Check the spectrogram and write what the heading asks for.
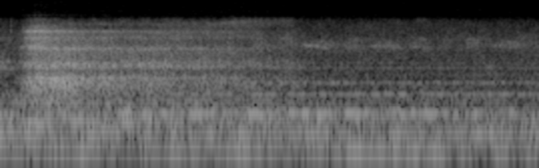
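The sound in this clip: A slow, deep exhale during a breathing meditation for anxiety and chest tightness: a steady, soft rush of breath that holds an even level for several seconds, with a low hum underneath.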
